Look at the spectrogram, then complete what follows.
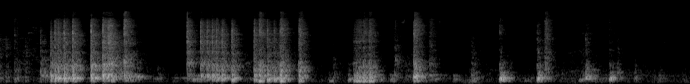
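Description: Footsteps on old wooden floorboards, with a run of irregular knocks and pitched creaks about every half second.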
